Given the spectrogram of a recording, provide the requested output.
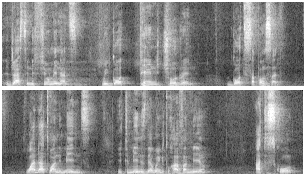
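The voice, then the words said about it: Heavy accent. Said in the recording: “my heavy accent”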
